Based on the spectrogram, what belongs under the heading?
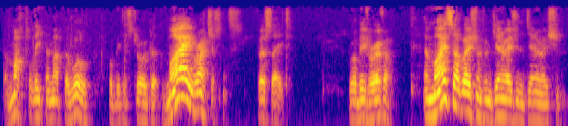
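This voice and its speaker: Male preacher, mid-pitched, emphatic and deliberate with scripture, on a dull lo-fi recording. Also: lively intonation, mellow. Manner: emphatic, slows down to stress key words; reads scripture aloud and comments on it. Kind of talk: sermon.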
